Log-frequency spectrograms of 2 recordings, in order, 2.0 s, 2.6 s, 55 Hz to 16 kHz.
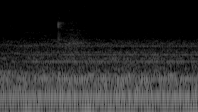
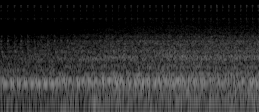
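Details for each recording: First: Midea U-shaped 10,000 BTU window air conditioner, new, in quiet mode: low steady hum with soft even fan rush, no knocks or rattles; normal quiet-mode running. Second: New Midea 10,000 BTU U-shaped window air conditioner at first start, cooling on auto at 22: steady low hum with buzzy shaking rattle over the top, which then goes away. Vibration shaking noise at startup.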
